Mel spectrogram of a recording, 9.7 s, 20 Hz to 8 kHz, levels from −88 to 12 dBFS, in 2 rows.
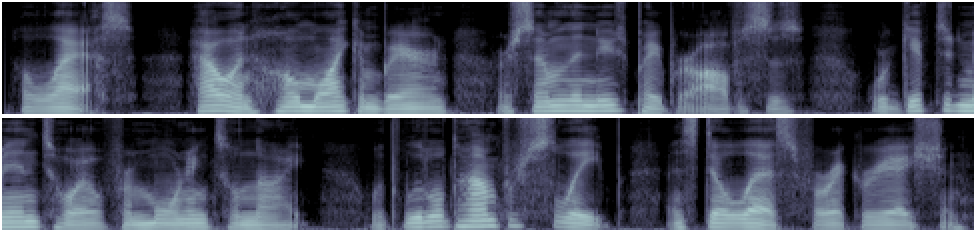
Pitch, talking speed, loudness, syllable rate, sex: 110 Hz, 180 wpm, -21 LUFS, 5.6 syllables/s, male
